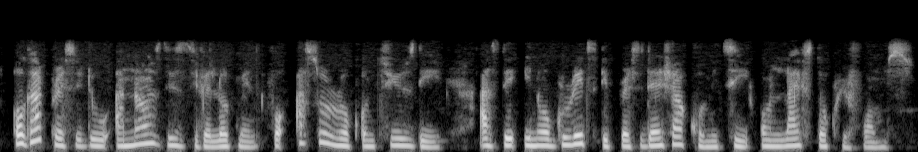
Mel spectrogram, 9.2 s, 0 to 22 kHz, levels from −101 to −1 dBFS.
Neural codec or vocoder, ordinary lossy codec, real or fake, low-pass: none; none; real; none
